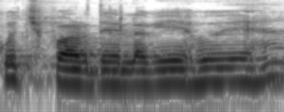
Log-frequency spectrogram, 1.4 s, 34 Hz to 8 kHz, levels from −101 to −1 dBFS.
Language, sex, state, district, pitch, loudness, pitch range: Hindi, male, Uttar Pradesh, Shamli, 145 Hz, -17 LUFS, 135-160 Hz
